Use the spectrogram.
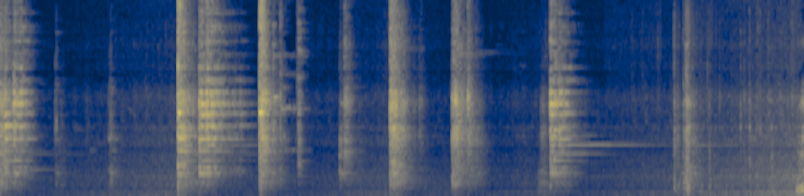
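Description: Sharp metallic blows ring out in an irregular series of about a dozen strikes, each a bright clang with short decay, close and loud against a quiet background.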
